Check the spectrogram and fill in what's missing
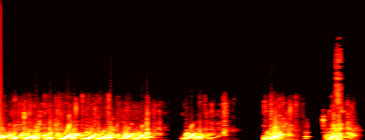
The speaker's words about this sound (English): How about this? Bubbles. Would you like some bubbles? Let's love some bubbles.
